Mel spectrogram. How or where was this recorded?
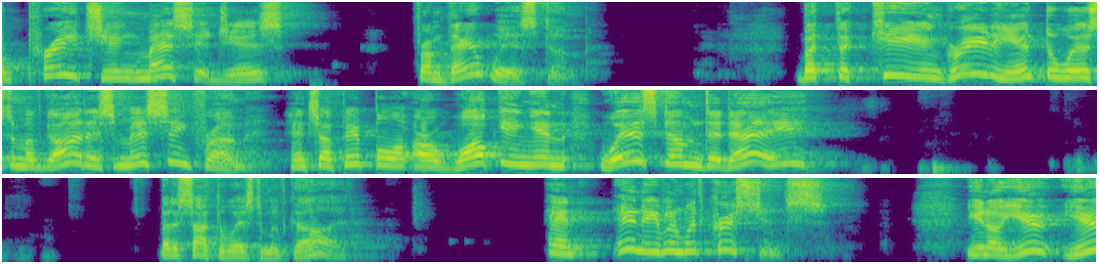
large echoing room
